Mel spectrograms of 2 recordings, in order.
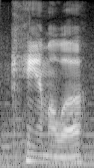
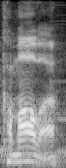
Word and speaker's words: Kamala: what is I'm sorry camela cuz I was told I need to pronounce it like Pamela instead of Kamala or else I'll be racist uh you know never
